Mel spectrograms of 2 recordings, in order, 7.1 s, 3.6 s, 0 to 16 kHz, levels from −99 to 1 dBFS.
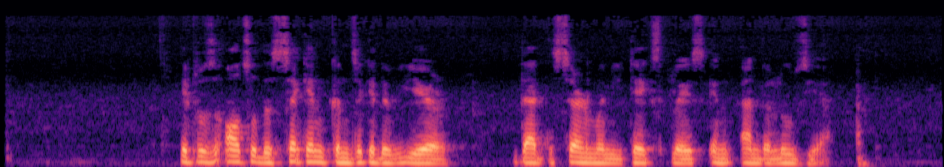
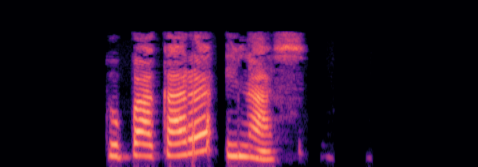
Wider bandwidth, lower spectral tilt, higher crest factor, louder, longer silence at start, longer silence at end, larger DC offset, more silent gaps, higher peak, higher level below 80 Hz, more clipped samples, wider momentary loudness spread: first, 11 kHz vs 8 kHz; first, -9 dB/octave vs -3.5 dB/octave; about the same, 16 dB vs 20 dB; second, -21 LUFS vs -18 LUFS; first, 1.35 s vs 0.8 s; second, 0.55 s vs 1.35 s; neither; second, none vs 1.64-1.68 s; second, -6 dBFS vs -2 dBFS; first, -42 dBFS vs -68 dBFS; neither; second, 7 LU vs 13 LU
